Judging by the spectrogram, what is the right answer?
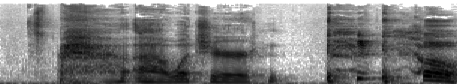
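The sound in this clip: A person coughs and clears the throat several times in rough, voiced, rasping bursts, then gives a few sharper coughs near the end, fairly faint.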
